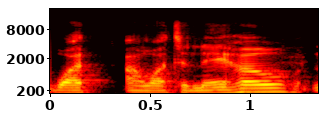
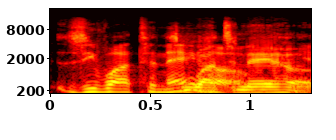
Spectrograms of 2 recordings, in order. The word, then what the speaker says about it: Zihuatanejo: Watanejo? No. – Zihuatanejo.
